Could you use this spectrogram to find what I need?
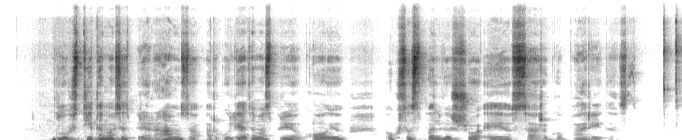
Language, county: Lithuanian, Vilnius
